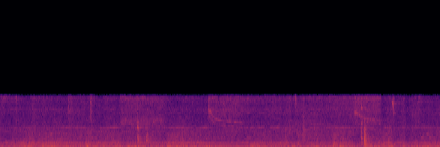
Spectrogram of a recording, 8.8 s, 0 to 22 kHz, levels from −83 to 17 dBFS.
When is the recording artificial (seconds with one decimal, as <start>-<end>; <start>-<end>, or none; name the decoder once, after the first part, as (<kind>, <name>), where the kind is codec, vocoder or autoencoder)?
1.4-2.6 (vocoder, BigVGAN v2); 4.8-5.8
